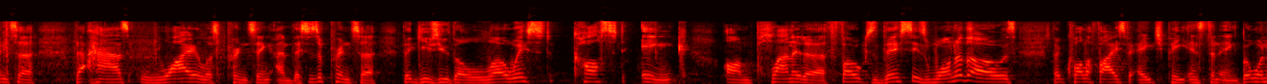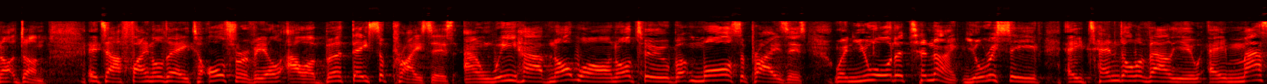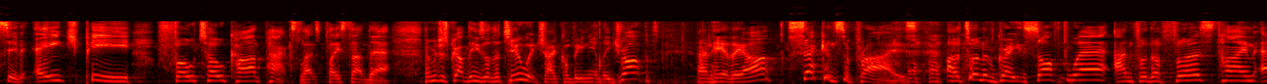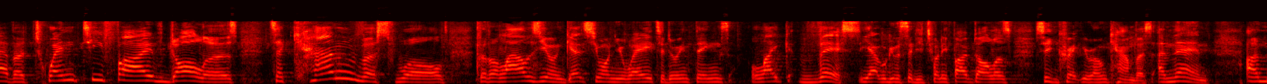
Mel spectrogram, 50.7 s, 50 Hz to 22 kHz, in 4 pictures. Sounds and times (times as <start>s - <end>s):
Speech: 0.0s - 50.6s.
